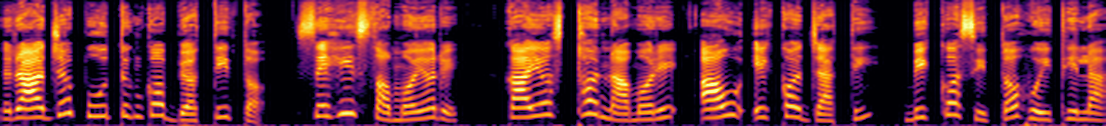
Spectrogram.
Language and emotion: Odia, neutral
